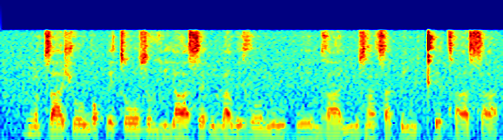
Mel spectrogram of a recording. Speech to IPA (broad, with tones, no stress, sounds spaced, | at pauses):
b ũ˦˨ t͡s aː˨ ʃ oː˨ w ɔ˦ p e˦ t͡s oː˦ z ʊ˦ ɣ i˨ j aː˨ s ɛ˨ ɗ ũ˨ m ɾ a˨ w ɪ˦ ɣ oː˨ n uː˦ kʷ eː˨˦ m ɣ aː˨ ɲ u˦ z ã˦ s a˨ k͡p ɪ˦ ɲ ɪ˦ kʰ e˦ tʰ aː˨ s a˨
